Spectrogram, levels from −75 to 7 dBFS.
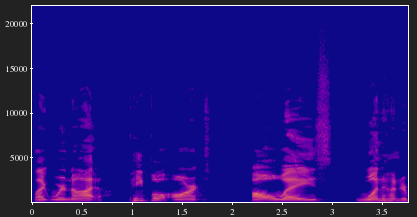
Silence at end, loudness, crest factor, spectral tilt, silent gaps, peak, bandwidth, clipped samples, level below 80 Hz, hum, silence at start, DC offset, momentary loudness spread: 0 s; -32 LUFS; 22 dB; -2.5 dB/octave; none; -12 dBFS; over 20 kHz; under 0.1%; -86 dBFS; none; 0 s; under 0.1%; 14 LU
